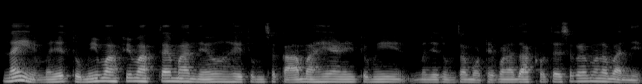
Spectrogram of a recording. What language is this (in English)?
Marathi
